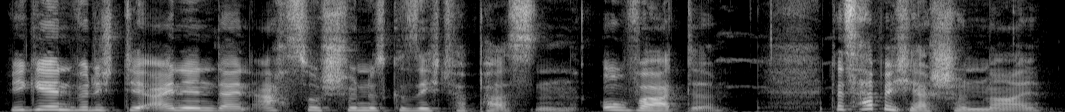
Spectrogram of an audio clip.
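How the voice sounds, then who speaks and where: A woman's voice: medium pitch, animated, moderate pace, natural voice. A woman voicing a clever, proud teenage witch girl in a fan fiction audiobook reading, speaking firmly and indignantly. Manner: indignant, firm.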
